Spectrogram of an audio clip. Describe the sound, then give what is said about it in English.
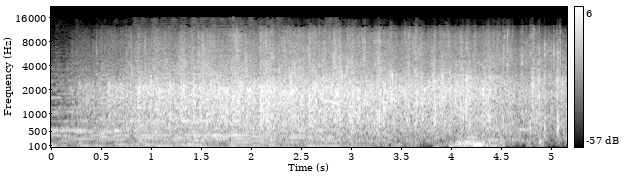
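Audience applause welcoming actor and opera director Christoph Waltz at an LA Opera event: dense, sustained clapping that swells quickly, holds steady for several seconds, then eases slightly toward the end. “Give a great big welcome and thanks to Christoph Waltz.”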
